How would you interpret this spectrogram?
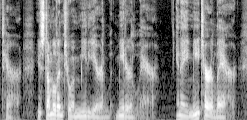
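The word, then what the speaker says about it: Meater: You stumbled into a meter lair. In a meter lair. It's spelled meter like M-E-A-T-E-R, which is just bizarre.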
